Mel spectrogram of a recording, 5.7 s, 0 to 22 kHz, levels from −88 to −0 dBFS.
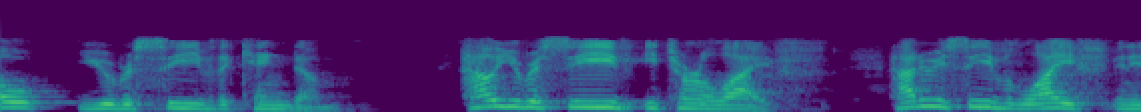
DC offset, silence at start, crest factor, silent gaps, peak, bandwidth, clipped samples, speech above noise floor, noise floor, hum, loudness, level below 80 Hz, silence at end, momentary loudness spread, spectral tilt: under 0.1%; 0 s; 18 dB; none; -14 dBFS; 5.8 kHz; under 0.1%; 46 dB; -80 dBFS; none; -33 LUFS; -70 dBFS; 0 s; 11 LU; -4 dB/octave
